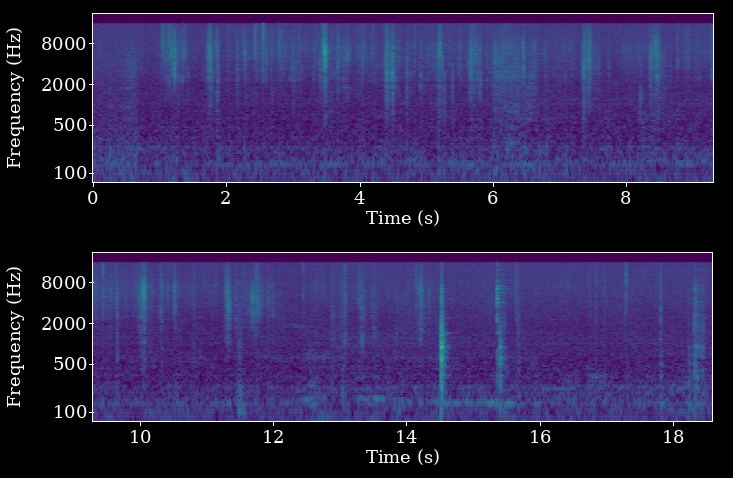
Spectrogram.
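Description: Caviar slime and soft clay being squeezed and torn apart by hand, giving irregular crackles, squishes and sharp pops, one pop a little past the middle louder than the rest.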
